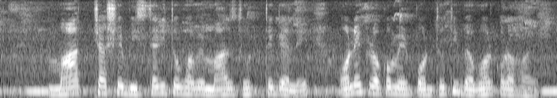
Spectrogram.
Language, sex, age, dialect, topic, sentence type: Bengali, male, 18-24, Standard Colloquial, agriculture, statement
